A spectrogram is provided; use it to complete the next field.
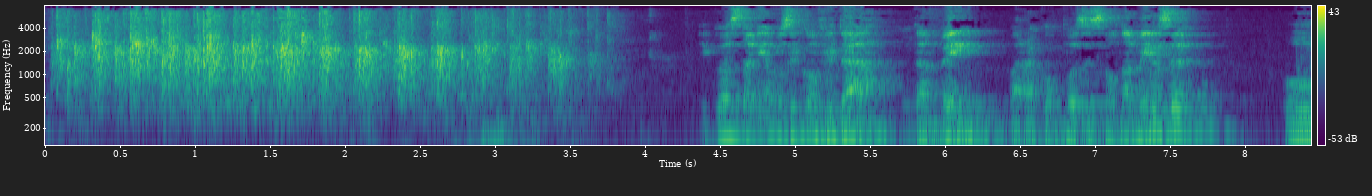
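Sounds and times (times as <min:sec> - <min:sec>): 
audience applause: 0:00.0 - 0:04.0
speech: 0:04.5 - 0:08.4.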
